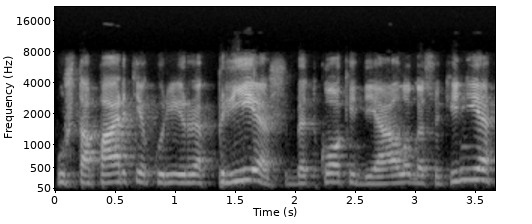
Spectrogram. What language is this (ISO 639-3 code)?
lit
